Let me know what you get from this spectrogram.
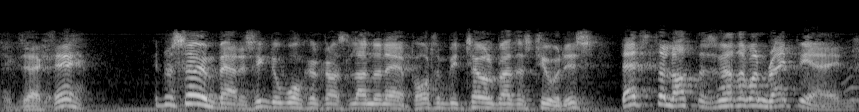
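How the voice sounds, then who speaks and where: An actor playing a dry, urbane government official in a radio sitcom, on a muffled, noisy old recording. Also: male voice, on the high side, sing-song, quick pace. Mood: dryly amused.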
